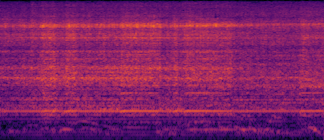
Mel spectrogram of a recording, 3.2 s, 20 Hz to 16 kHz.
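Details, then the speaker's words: Older Hoshizaki KM630MRE ice machine (R22) in a restaurant: a harsh, steady grinding whir with a raspy high edge over the machine's hum, loud enough to hear in the dining room, from a worn water pump bearing. "that noise will drive you nuts manager made a good point in the restaurant over there I'm going to go get grab a water pump at The Parts House for that thing"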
